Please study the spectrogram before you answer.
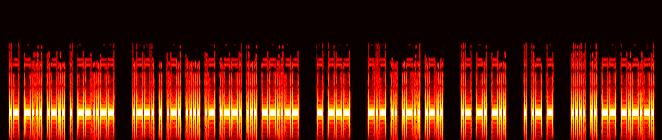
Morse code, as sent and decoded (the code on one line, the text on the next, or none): .- -... .-.. --..-- / .--. .-. .... .- .--. ... --..-- / - --- / -.- .. .-.. .-.. / .- -. -.. / . .- - / .... .. -- -.-.-.
ABLE, PERHAPS, TO KILL AND EAT HIM;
